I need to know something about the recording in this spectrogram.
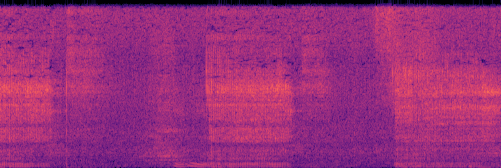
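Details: Tater the beagle asleep, snoring loudly again indoors: rough wheezing breaths with whistly harmonic overtones, uneven rhythm, each inhale and exhale running about a second or two.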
